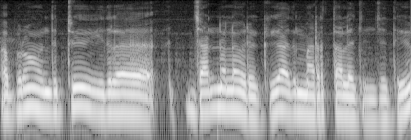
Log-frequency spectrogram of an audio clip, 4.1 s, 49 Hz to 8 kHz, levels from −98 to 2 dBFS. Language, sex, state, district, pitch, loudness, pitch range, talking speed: Tamil, male, Tamil Nadu, Kanyakumari, 135 Hz, -11 LUFS, 125-145 Hz, 115 wpm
